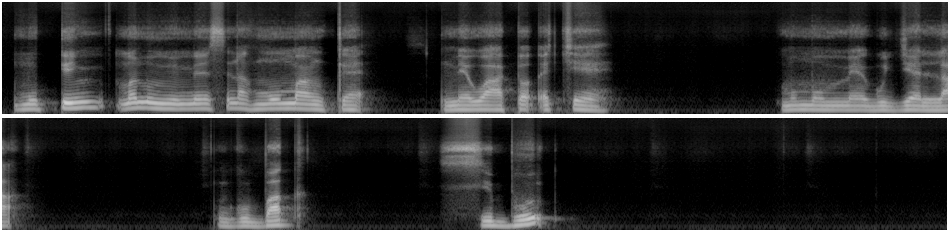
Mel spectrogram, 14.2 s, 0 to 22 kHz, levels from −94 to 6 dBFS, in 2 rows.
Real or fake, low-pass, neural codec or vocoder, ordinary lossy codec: fake; none; autoencoder, 48 kHz, 32 numbers a frame, DAC-VAE, trained on Japanese speech; none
